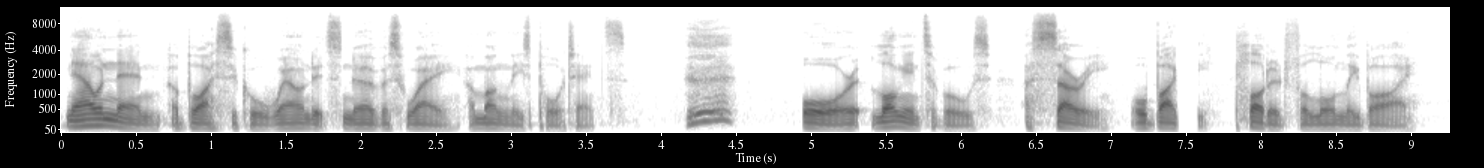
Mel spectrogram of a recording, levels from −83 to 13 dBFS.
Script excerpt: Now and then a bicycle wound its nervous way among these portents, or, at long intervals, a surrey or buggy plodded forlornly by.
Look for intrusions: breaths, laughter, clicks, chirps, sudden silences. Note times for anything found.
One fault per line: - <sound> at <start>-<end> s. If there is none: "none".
- breath at 4.1-4.5 s
- dropout at 7.4-7.6 s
